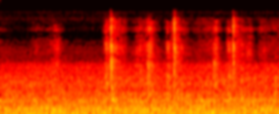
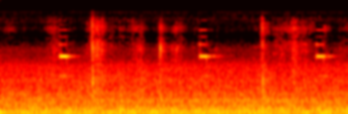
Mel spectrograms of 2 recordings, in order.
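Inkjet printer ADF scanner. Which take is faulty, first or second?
first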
